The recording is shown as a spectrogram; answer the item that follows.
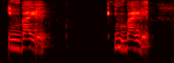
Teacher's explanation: La T pasa a sonar ahí como si fuera una R.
